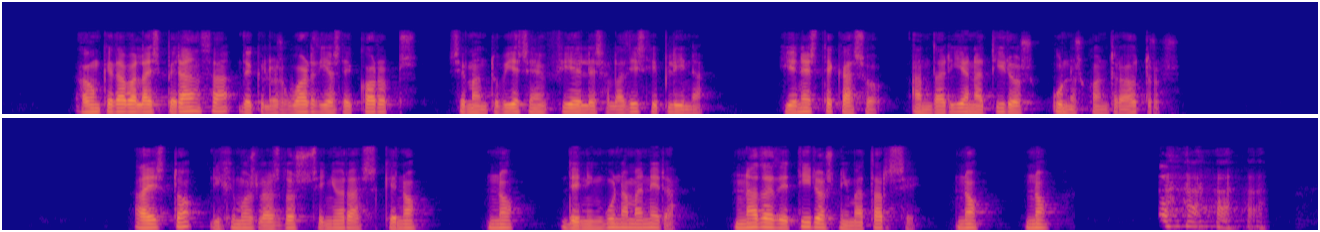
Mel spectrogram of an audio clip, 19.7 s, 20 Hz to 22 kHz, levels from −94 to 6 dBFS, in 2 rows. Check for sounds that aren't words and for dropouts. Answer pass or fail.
fail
